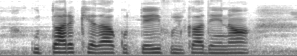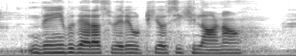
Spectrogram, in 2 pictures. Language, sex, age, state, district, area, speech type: Dogri, female, 30-45, Jammu and Kashmir, Reasi, rural, spontaneous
